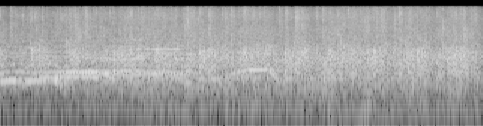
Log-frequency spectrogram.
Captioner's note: clapping, cheers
